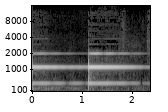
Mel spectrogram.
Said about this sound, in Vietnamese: Có nhiều người thỉnh chuông vậy nè, thấy hùng hổ lắm nghe, dơ lên vậy. Nãy dơ lên mình tưởng là sắp bể cái chuông rồi đó. Và có nhiều người phát tiếng chuông vậy.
